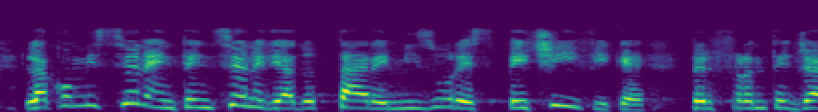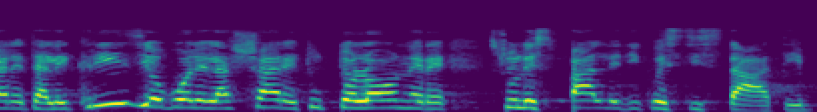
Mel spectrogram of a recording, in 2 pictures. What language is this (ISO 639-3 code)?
ita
